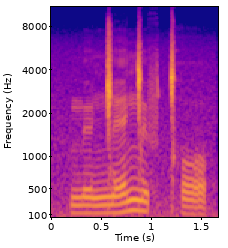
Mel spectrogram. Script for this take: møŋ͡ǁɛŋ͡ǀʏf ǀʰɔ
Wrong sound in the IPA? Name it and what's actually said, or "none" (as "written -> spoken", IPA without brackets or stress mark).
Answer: none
